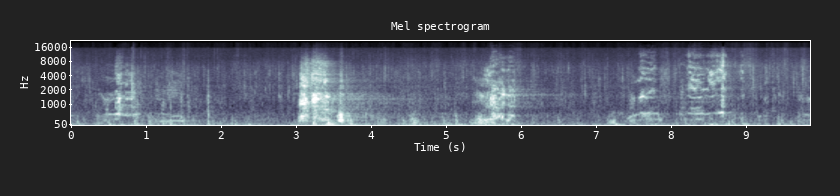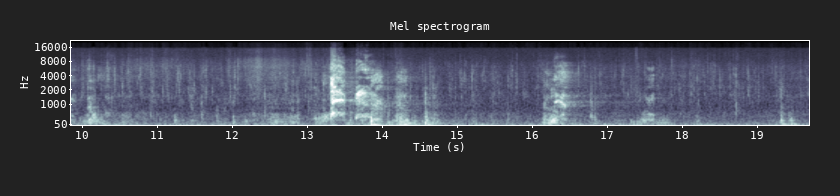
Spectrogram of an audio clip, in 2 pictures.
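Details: Wild boars at night at a forest feeder: sharp, harsh squealing bursts break out every few seconds, about five loud outbursts separated by quieter snuffling grunts.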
